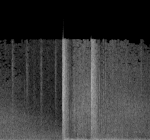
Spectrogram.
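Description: Ship guns fire with a heavy boom.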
